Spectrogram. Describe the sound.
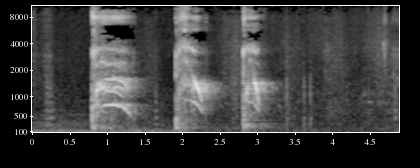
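Three harsh, throaty coughs from a man with a viral illness, each a short explosive burst about a second apart, with faint breathing afterward.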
